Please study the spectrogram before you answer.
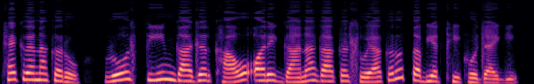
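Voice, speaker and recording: A woman's voice: a little high, animated, unhurried, a little mellow, no echo, studio quality. A woman doing a self-assured donkey doctor. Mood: confident. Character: bossy, silly male donkey doctor giving odd advice.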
